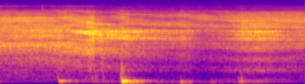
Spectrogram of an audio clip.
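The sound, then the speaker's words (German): Deep, low rumbling snores from a recording held up to the microphone come in several short rasping bursts over a steady background hiss, sounding faint and like a played-back recording. “Also ich schnarch also sehr tief, so.”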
